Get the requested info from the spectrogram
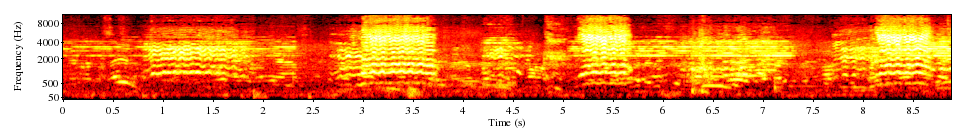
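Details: Goats at a village livestock market where cheap goats are sold, bleating in wavering, nasal cries of about half a second to a second, heard roughly every two seconds over men bargaining about prices in Bengali.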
